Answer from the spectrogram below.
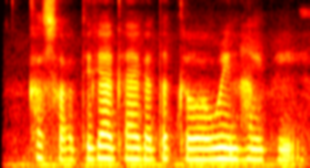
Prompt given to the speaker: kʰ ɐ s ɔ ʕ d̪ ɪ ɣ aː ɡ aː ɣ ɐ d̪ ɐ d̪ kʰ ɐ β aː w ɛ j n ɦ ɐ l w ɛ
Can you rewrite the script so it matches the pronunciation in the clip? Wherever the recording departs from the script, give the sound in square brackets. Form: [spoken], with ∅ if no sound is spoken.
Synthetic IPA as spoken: kʰ ɐ s ɔ ʕ d̪ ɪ ɣ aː ɡ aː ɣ ɐ d̪ ɐ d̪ kʰ ɐ [w] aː w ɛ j n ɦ ɐ l [b] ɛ

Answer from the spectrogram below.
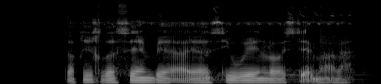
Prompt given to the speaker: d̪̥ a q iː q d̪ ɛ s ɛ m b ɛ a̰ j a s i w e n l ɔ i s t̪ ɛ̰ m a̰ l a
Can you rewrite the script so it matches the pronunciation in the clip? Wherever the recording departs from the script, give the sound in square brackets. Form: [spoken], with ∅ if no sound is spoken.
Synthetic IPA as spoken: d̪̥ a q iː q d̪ [a] s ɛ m b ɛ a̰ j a s i w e n l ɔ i s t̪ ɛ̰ m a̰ l a

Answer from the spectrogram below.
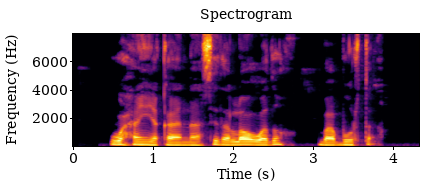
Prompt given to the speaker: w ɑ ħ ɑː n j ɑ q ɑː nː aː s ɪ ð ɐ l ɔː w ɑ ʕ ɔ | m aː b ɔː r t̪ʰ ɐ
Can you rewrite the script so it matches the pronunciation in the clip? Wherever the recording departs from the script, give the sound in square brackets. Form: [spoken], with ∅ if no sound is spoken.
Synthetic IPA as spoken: w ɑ ħ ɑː n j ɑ q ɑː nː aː s ɪ ð ɐ l ɔː w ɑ [ð] ɔ | [b] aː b [uː] r t̪ʰ ɐ

